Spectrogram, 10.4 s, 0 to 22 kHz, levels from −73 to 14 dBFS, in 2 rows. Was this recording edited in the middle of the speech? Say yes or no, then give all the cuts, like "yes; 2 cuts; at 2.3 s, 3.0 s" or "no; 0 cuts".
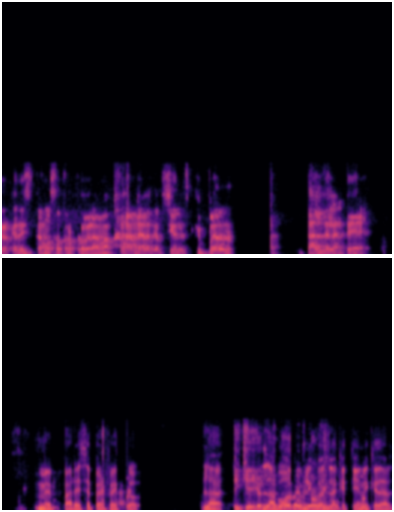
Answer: yes; 4 cuts; at 1.5 s, 2.5 s, 6.0 s, 9.1 s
